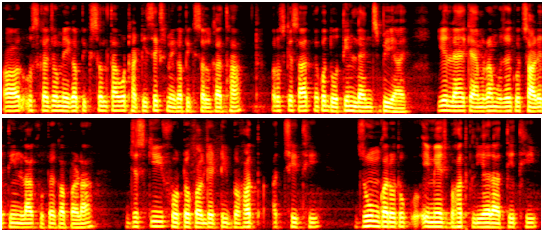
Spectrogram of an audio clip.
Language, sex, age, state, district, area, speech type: Hindi, male, 18-30, Madhya Pradesh, Balaghat, rural, spontaneous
